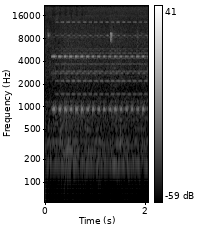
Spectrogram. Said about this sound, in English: Can somebody get that phone, please?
